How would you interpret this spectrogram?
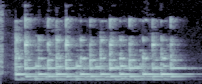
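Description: A phone ringtone plays on its own for about a second and a half, a steady, bright electronic warble of rapidly repeating high tones at even volume, then cuts off.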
